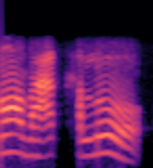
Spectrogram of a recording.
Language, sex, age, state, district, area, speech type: Assamese, female, 45-60, Assam, Dhemaji, urban, conversation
